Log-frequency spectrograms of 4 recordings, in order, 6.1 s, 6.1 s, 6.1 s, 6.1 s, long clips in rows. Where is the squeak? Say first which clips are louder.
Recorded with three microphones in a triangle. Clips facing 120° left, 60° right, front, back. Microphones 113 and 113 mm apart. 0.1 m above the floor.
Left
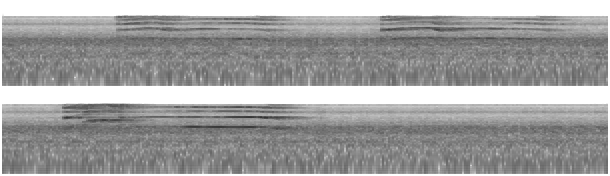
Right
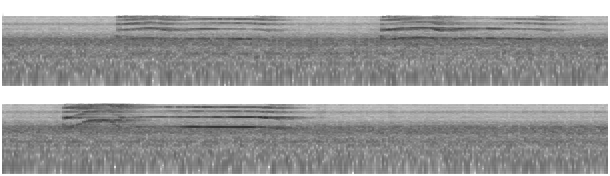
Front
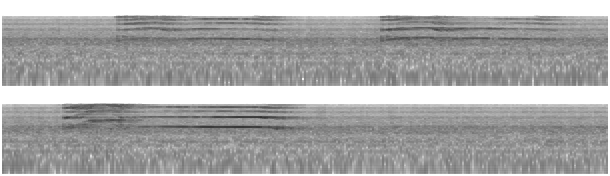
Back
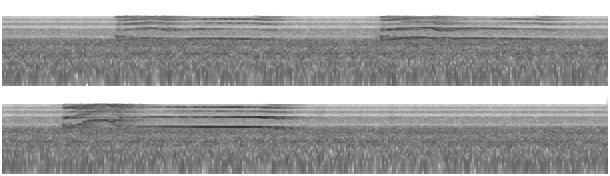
Right 1 dB, back 6 dB; 65° left, 8 m.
